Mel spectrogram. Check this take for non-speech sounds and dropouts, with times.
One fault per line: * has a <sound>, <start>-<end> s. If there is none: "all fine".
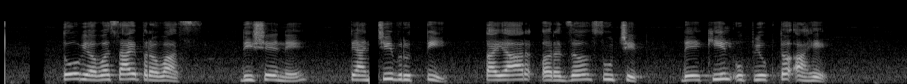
* has a dropout, 3.7-3.8 s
